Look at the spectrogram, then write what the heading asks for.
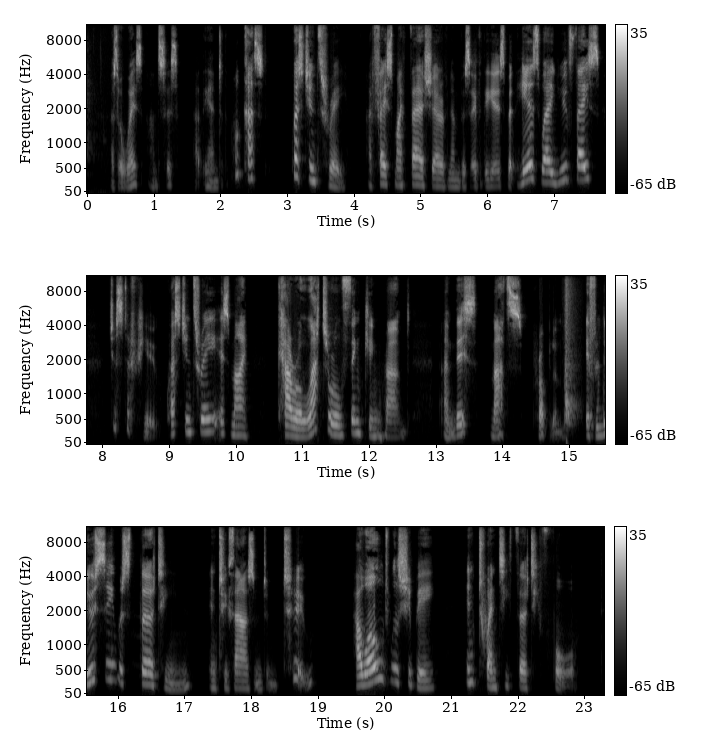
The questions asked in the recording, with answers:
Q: If Lucy was 13 in 2002, how old will she be in 2034?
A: She will be age 45.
